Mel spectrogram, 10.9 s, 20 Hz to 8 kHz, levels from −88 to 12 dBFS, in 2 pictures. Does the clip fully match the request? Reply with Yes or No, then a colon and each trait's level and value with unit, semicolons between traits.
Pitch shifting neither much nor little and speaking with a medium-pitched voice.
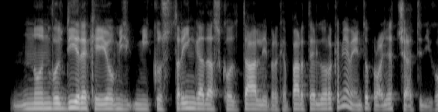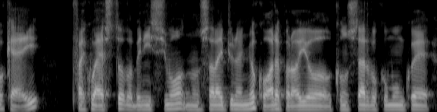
No: average, 3.0 semitones; low, 115 Hz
